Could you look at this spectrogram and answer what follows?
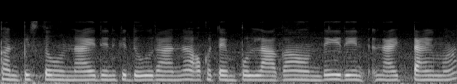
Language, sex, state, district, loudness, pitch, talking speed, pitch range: Telugu, female, Andhra Pradesh, Visakhapatnam, -18 LUFS, 210 Hz, 145 wpm, 205-220 Hz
